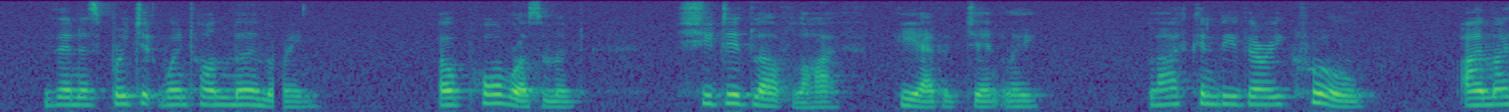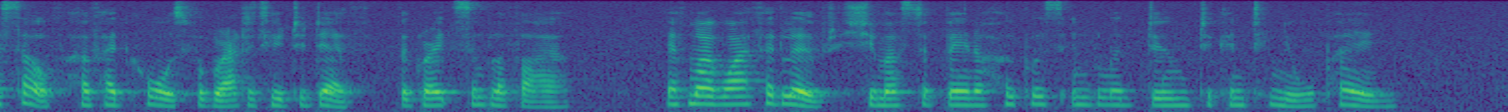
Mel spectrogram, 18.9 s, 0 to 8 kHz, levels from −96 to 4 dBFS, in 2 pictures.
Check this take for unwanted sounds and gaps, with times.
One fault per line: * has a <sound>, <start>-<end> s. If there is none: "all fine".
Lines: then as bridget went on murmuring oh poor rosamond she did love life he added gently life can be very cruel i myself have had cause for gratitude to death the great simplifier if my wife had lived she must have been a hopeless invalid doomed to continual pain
* has a dropout, 1.7-1.8 s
